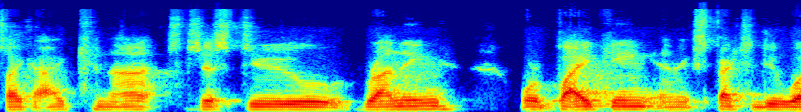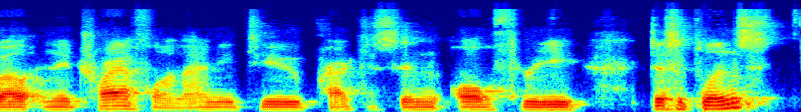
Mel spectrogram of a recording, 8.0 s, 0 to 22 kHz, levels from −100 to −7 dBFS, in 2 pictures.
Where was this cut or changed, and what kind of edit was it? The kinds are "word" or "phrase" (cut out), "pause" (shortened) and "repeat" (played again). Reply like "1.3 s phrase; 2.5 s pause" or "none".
none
